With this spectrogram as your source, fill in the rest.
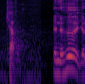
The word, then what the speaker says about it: Cavill: I mean who who caval is pronounced like travel travel caval in the hood your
